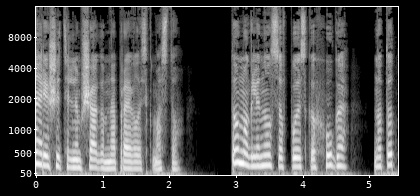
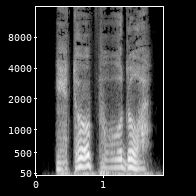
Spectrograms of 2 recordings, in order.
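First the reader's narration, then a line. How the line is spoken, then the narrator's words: Grumbling. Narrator (Russian): ворчал Хуга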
